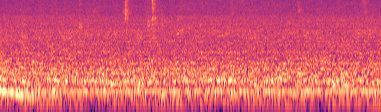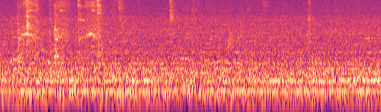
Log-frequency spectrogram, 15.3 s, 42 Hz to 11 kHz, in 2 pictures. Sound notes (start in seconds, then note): 6.2 HVAC sounds and the occasional whirr of a sewing machine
